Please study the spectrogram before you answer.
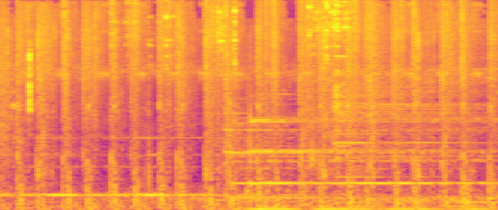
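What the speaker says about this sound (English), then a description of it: "Look at that horse right there." Hooves clip-clop steadily from a horse in the Lord of the Rings Online game, a regular trotting patter of sharp knocks, moderately close, with a sustained tone entering halfway.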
